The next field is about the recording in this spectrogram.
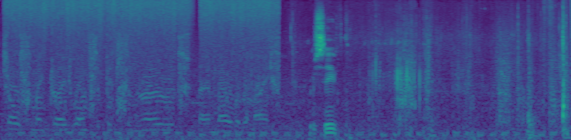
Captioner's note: call over radio - man with a knife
